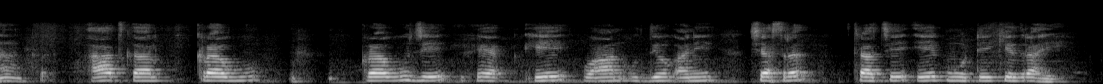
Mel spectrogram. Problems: constant background noise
